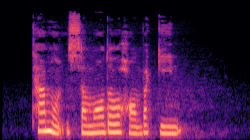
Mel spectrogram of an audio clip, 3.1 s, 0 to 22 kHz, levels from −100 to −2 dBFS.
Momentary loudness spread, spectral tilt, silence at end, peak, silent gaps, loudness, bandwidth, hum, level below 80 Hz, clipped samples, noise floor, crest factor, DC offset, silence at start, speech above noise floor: 10 LU; -5 dB/octave; 0.85 s; -4 dBFS; none; -19 LUFS; 15 kHz; none; -68 dBFS; under 0.1%; -67 dBFS; 16 dB; under 0.1%; 0.4 s; 49 dB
